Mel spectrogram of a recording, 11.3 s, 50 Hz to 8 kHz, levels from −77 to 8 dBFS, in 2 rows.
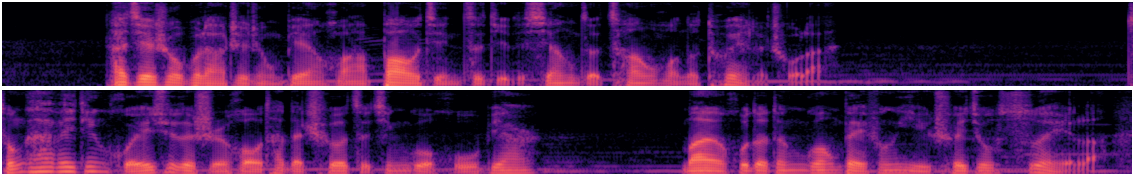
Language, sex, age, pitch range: Chinese, male, 20-39, 80-115 Hz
